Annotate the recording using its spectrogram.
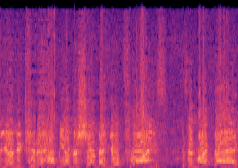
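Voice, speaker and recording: A man calls out in a raised, projected voice pitched extremely high, his tone animated. Crowd noise carries in the background. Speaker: street performer comedian. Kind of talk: street comedy show patter to a live crowd. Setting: outdoors, live audience. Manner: animated, joking, quick-witted crowd banter; constantly interrupts himself with laughs and asides. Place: street. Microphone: camera far.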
